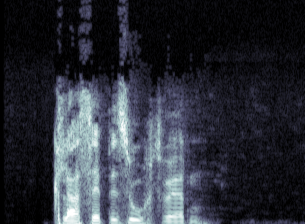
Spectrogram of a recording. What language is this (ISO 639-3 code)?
deu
